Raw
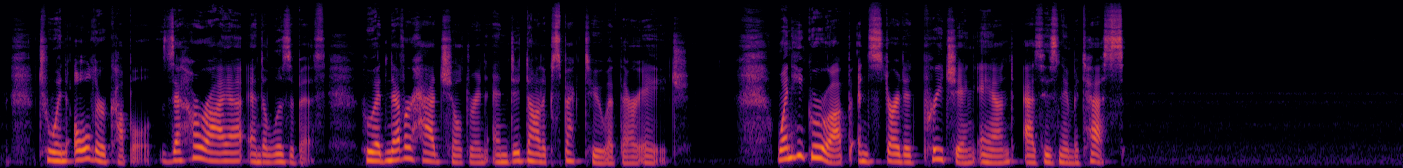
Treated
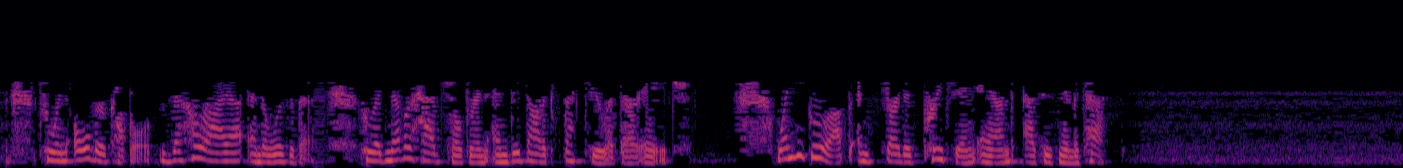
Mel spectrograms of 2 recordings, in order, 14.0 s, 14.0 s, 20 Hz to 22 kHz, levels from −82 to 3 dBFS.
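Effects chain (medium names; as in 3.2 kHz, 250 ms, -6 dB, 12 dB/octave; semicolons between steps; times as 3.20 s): peaking EQ 110 Hz -15 dB 0.74 oct; compression 10:1, threshold -41 dBFS, peak gain reduction 20.5 dB; peak limiter -38 dBFS, peak gain reduction 11 dB; buffer glitch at 3.15/7.50/13.34 s, samples 512, times 7; trim +10 dB; MP3 8 kbps 11.025 kHz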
